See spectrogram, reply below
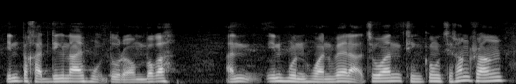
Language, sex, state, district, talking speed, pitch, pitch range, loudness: Mizo, male, Mizoram, Aizawl, 220 wpm, 140 Hz, 130-150 Hz, -18 LUFS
